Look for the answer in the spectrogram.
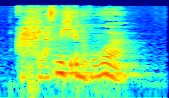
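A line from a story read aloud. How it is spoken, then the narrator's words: Hissing. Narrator (German): zischte Isa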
